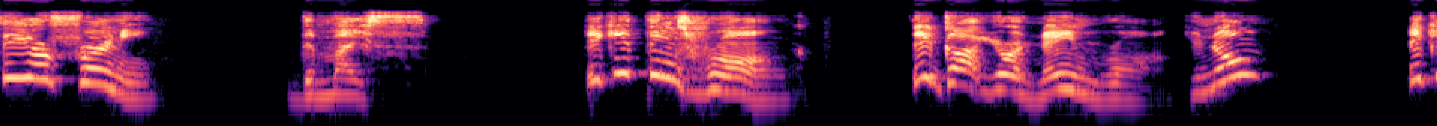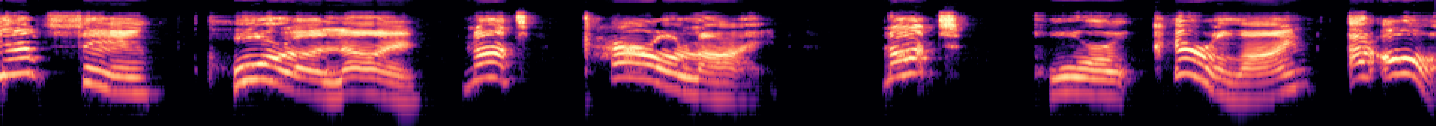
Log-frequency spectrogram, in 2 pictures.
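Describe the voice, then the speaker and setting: Putting on a character voice, a woman speaks very slowly at a high pitch, with very wide pitch swings and long, frequent pauses. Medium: read story. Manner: odd, conspiratorial.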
